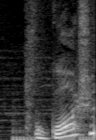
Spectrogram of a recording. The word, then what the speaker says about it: gouache: Gouache is spelled weird. The way I see it is like go a g o u a c h e. Maybe because you think of squash. gouache and squash.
